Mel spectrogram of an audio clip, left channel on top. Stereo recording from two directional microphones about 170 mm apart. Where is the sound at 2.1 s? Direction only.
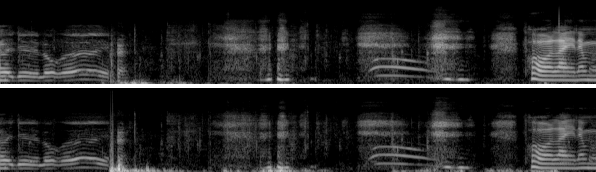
Centre (ahead or behind).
